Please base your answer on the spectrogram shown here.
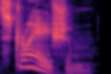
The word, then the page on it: striation: British English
